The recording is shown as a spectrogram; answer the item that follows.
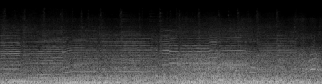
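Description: Steady rumble of wind and rolling noise on the microphone of a camera riding on a moving bicycle, with background music underneath.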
